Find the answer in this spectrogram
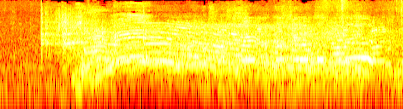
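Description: A single sharp crack of a bat hitting a baseball, then many voices shouting and cheering together, loud and overlapping.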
